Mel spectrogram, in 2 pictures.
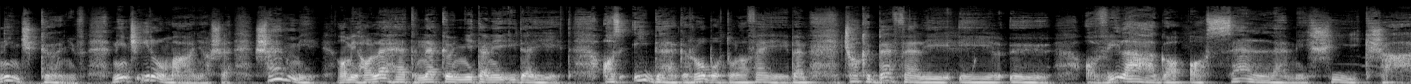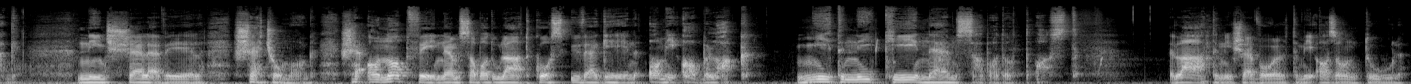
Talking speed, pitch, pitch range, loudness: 110 wpm, 90 Hz, 85-110 Hz, -16 LUFS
